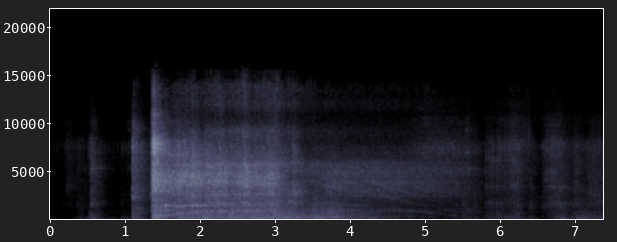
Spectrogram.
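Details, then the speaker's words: Mercedes W115, hot compression test, cylinder three cranking (lowest cylinder when cold): even, steady starter churn with no stumbles; reads about 9.6 bar, consistent with it being lowest before; normal cranking compression. "10.6 sorry 9.6 roughly 535-ish maybe a little bit more so again that would make sense because it was the lowest before"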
